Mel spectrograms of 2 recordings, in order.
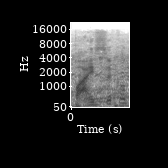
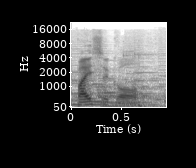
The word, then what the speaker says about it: bicycle: Why is the word bicycle pronounced like sickle, however the word unicycle and motorcycle are pronounced cycle?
